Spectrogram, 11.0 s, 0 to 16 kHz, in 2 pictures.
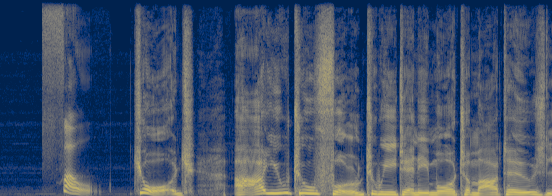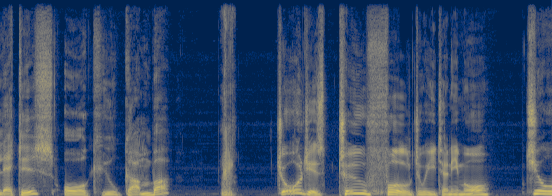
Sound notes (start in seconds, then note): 7.7 oinks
